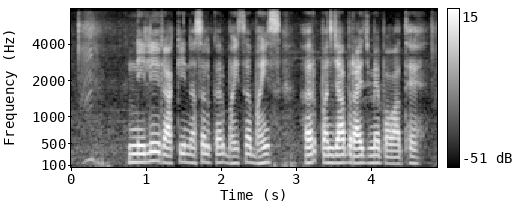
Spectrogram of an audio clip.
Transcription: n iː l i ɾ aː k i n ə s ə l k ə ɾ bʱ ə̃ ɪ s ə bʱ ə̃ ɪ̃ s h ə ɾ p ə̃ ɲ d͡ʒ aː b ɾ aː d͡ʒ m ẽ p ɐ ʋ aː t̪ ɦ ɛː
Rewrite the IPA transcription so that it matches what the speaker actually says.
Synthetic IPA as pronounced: n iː l i ɾ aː k i n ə s ə l k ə ɾ bʱ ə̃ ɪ s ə bʱ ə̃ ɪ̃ s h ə ɾ p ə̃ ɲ d͡ʒ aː b ɾ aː d͡ʒ m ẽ p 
